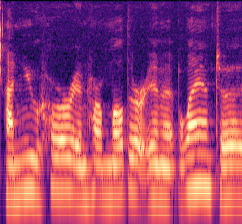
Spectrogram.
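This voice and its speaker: A woman speaks with a Southern US accent in a very deep, low pitch and a dark, mellow tone. Her intonation stays fairly even, and the background is quiet. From US South, South Georgia. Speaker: civil rights activist. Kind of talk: interview.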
